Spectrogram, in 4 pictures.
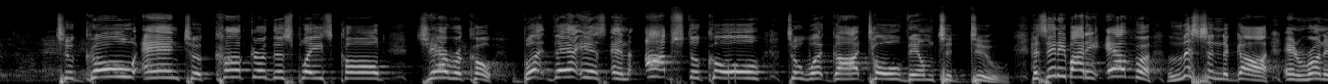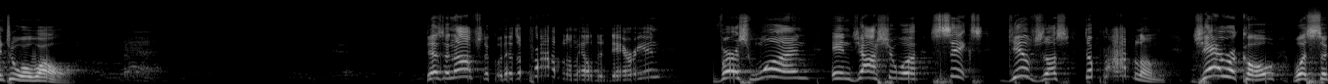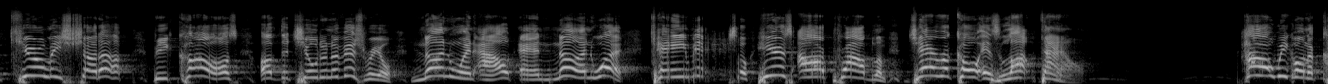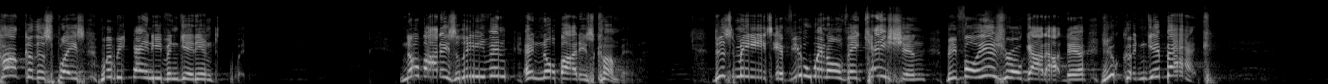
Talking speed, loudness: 125 wpm, -25 LUFS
